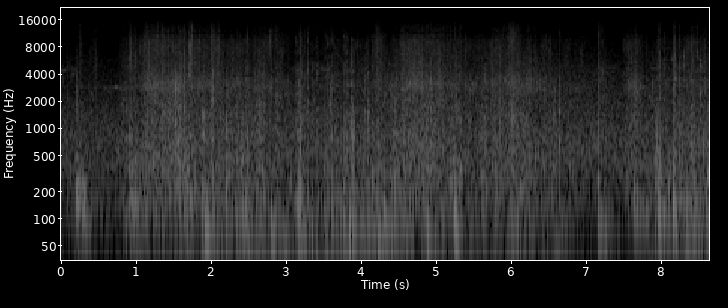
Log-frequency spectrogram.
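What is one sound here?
A wooden pallet scrapes as it is dragged across the ground.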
